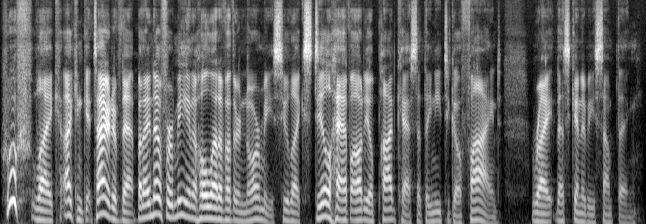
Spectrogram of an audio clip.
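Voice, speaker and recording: A man's voice: mid-range voice, animated, fast, dry recording, studio quality. A man hosting a casual interview, reflecting at length and enthusiastically affirming his guest. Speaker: podcast host interviewing a guest.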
